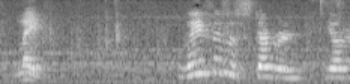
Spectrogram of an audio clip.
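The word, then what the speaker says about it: Leif: super girl lengths about L e I F and pronounce late lisa is a stubborn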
